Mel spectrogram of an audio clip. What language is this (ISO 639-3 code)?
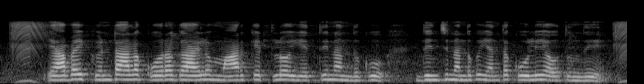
tel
